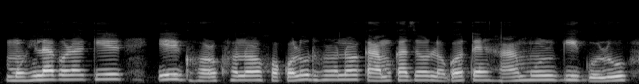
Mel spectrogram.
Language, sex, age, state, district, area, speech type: Assamese, female, 30-45, Assam, Biswanath, rural, spontaneous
